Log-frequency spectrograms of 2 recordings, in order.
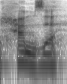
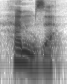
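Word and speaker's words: همزة: No, not the famous male name Hamza, Hamza.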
